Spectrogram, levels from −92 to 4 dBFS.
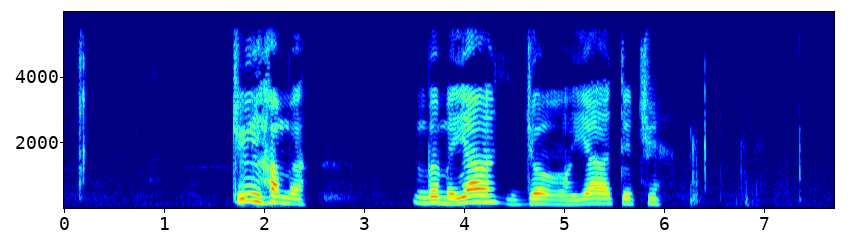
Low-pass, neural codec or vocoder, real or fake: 5.4 kHz; none; real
